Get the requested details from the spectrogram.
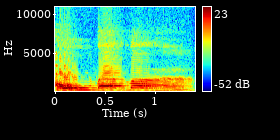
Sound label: FIRE; PARADISE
